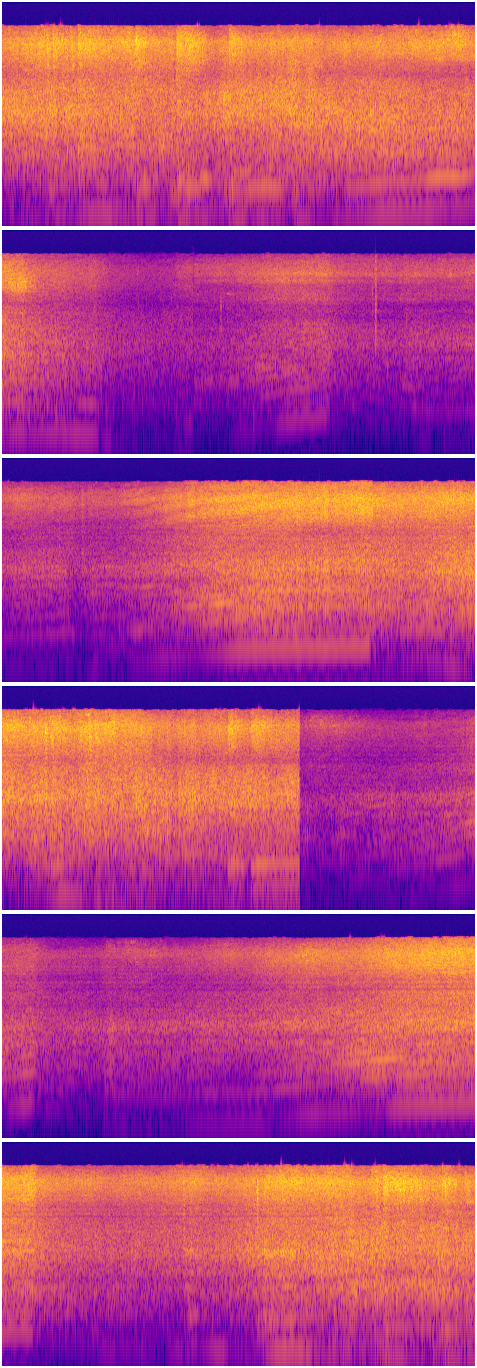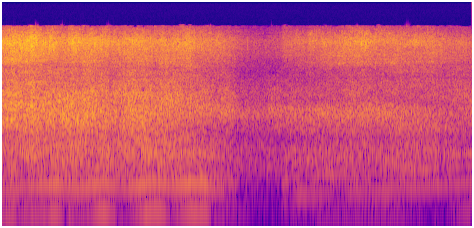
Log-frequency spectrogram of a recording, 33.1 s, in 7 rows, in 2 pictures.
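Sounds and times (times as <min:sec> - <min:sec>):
car engine revving hard: 0:00.0 - 0:05.8, 0:09.2 - 0:17.2, 0:21.4 - 0:33.0.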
